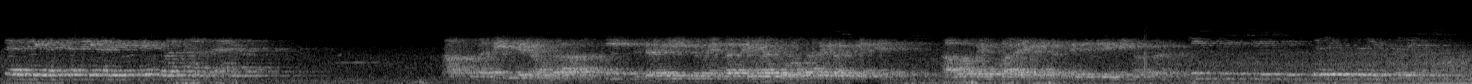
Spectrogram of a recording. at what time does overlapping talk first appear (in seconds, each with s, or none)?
none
